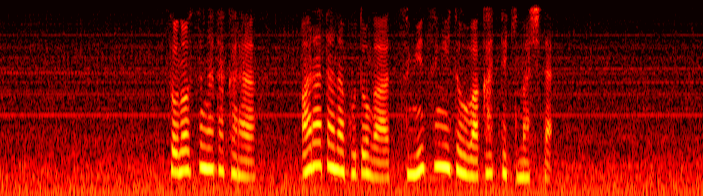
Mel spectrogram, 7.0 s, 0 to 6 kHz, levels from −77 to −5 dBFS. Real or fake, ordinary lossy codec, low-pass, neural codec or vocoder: real; none; 5.4 kHz; none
